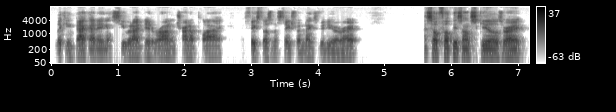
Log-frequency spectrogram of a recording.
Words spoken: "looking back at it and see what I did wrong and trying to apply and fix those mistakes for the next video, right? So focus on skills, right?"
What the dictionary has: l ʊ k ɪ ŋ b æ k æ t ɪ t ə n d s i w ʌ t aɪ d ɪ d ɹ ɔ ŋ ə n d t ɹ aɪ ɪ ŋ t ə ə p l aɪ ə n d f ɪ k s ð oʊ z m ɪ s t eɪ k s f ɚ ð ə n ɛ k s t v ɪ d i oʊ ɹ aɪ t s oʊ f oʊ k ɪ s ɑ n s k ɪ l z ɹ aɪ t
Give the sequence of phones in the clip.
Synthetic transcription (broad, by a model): l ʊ k ɪ ŋ b æ k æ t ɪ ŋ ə n s i w ʌ t aɪ d ɪ d ɹ ɔ ŋ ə n t ɹ aɪ ɪ ŋ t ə ə p l aɪ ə n f ɪ k s ð oʊ z m ɪ s t eɪ k s f ɚ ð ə n ɛ k s t v ɪ d i oʊ ɹ aɪ t s oʊ f oʊ k ɪ s n s k ɪ l z ɹ aɪ t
